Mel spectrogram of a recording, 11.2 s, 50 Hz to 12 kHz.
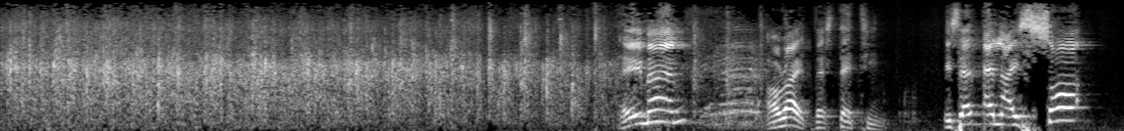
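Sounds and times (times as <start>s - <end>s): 
congregation clapping hands in sustained applause: 0.0s - 7.8s
speech: 6.2s - 7.0s, 7.7s - 10.9s.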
